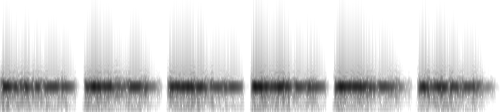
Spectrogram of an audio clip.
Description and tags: A few octaves in A of a sound created with an image synth program called coagula.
